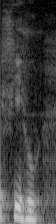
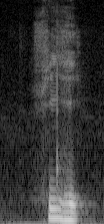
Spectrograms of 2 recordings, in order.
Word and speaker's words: فيه: Donc ici, ça aurait dû nous donner fi hu. Mais pour faciliter la prononciation, les Arabes ont décidé qu'on disait fihi, fihi, et pas fihu, tout simplement.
